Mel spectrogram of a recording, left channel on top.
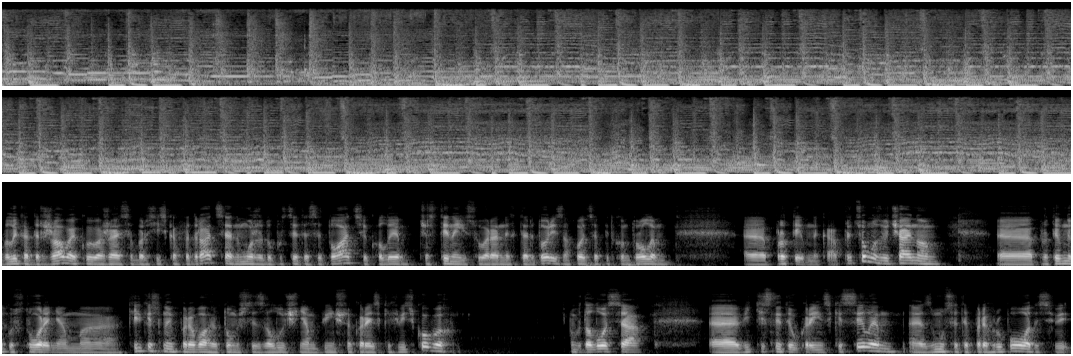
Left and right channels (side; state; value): both; different; correlation 0.00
